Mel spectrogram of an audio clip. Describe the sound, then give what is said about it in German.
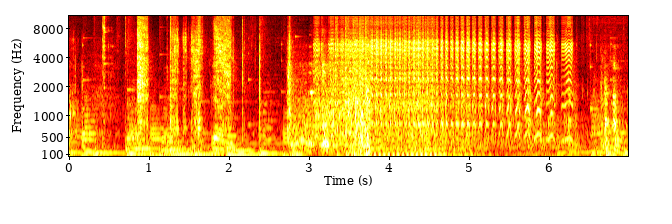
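An engine cranks and revs up, its exhaust forcing a rubber chicken to emit a loud, wavering squawk that pulses rapidly, then sputters in quick regular bursts near the end. No one speaks. “So, dann wollen wir jetzt das Gummihuhn mal auf den Auspuff.”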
